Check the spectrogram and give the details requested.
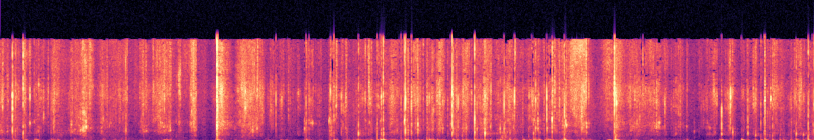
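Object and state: Soft slime being pressed.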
